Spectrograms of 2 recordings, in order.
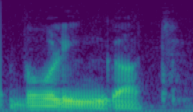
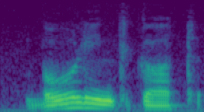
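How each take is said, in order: First: Bólingat with the t dropped, ng together; casual bólingat; shortened bólingat. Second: Bólintgat with n-t-g all sounded; careful bólintgat with every consonant; full bólintgat. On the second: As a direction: say bólintgat keeping the t. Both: Shown as a demonstration. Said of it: "Azt a kiejtés változatot".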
